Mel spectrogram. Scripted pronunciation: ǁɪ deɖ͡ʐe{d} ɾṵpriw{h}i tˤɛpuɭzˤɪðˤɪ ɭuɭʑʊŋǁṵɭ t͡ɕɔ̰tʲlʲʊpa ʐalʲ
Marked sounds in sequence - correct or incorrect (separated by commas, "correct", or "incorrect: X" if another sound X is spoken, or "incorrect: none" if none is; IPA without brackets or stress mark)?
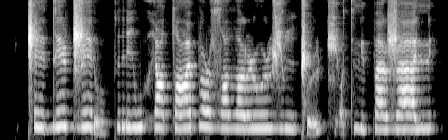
incorrect: none, correct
